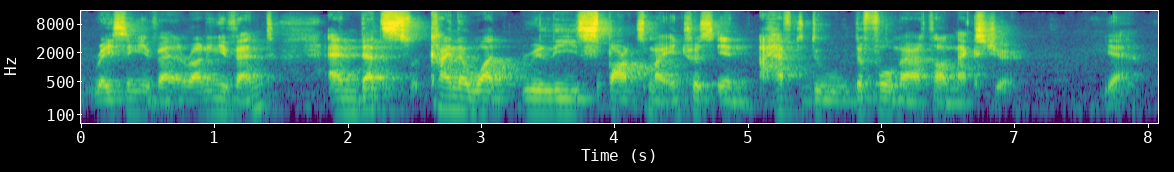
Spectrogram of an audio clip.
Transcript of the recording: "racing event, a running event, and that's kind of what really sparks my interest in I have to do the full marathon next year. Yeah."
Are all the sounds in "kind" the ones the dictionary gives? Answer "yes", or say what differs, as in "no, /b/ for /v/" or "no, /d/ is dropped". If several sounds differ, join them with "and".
yes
